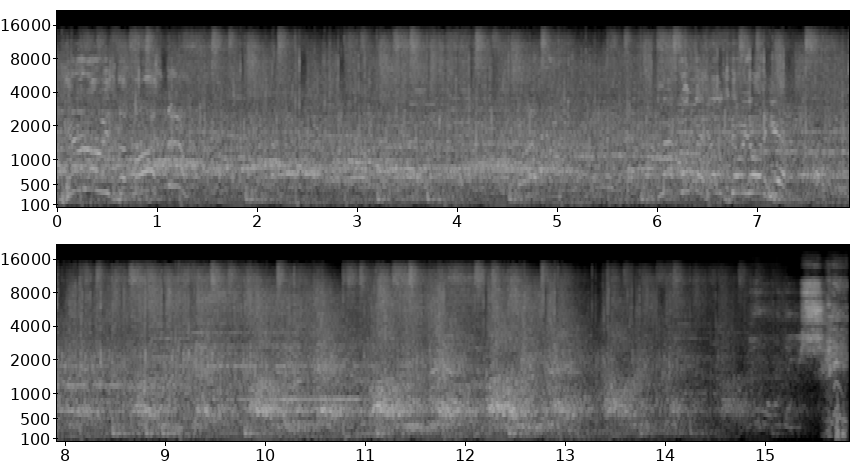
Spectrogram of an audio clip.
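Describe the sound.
A wrestling audience goes wild in a dense, continuous roar of cheering, shouts and scattered clapping that stays loud for the whole stretch before easing slightly near the end, with voices talking over it.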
